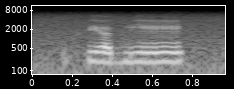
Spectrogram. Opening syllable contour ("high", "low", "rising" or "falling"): high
